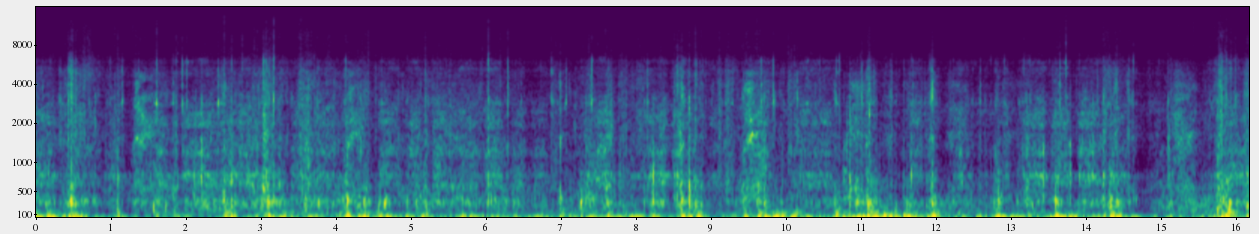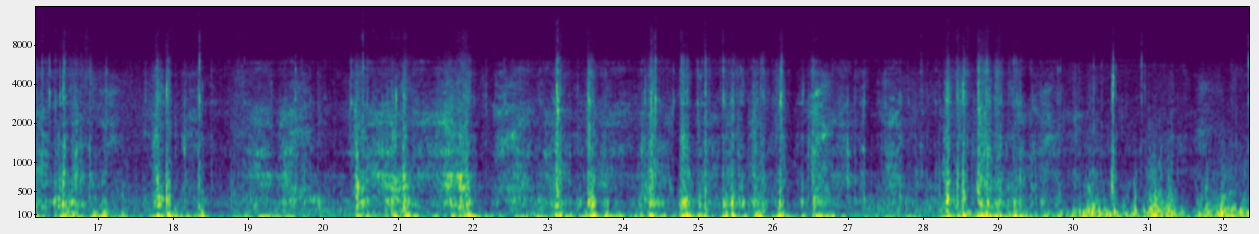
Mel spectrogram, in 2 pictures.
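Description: Mountain bike riding down a dirt woodland trail: tyre noise on the dirt with frequent knocks and rattles from the bike over bumps, and low wind rumble on the microphone.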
